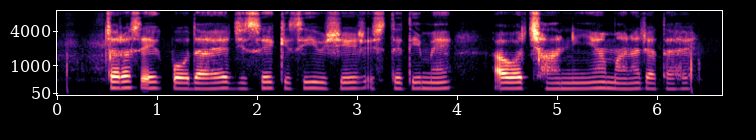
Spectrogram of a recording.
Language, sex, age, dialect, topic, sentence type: Hindi, male, 18-24, Marwari Dhudhari, agriculture, statement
